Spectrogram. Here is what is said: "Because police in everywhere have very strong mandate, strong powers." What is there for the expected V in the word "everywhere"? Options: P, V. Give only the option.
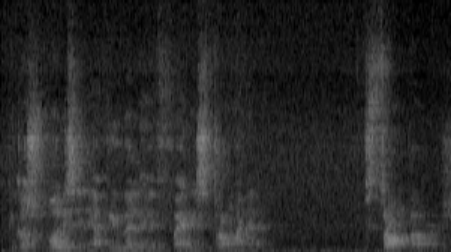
P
